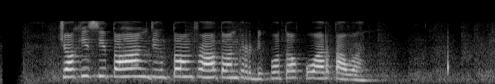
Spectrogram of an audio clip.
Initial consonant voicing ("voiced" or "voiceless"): voiceless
